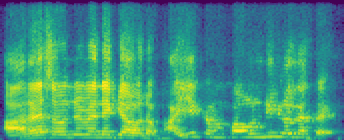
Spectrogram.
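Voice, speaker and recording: A man teaching a live online science class, scolding and joking with his students in rapid banter and repeating a filler word. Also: extremely high pitch, lively intonation, fairly bright tone, reverberant, a little hiss or hum, rough recording. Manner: repeats filler "yaar" often.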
